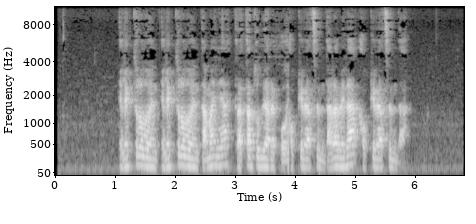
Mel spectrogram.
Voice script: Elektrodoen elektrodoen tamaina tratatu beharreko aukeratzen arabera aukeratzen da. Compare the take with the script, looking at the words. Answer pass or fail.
pass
